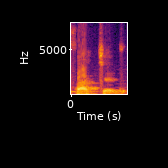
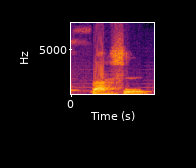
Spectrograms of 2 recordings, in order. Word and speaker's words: sachet: From now on, don't pronounce sachet anymore. It is called sachet.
